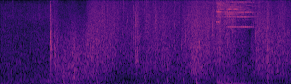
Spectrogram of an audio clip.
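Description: Water splashes as a figure plunges in and swims.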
